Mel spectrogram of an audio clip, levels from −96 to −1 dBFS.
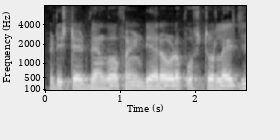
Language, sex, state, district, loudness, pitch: Odia, male, Odisha, Khordha, -13 LUFS, 115 Hz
